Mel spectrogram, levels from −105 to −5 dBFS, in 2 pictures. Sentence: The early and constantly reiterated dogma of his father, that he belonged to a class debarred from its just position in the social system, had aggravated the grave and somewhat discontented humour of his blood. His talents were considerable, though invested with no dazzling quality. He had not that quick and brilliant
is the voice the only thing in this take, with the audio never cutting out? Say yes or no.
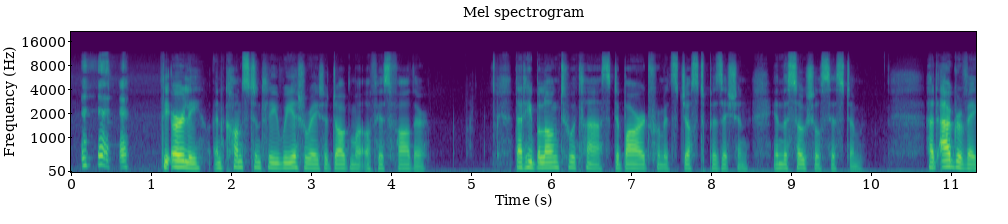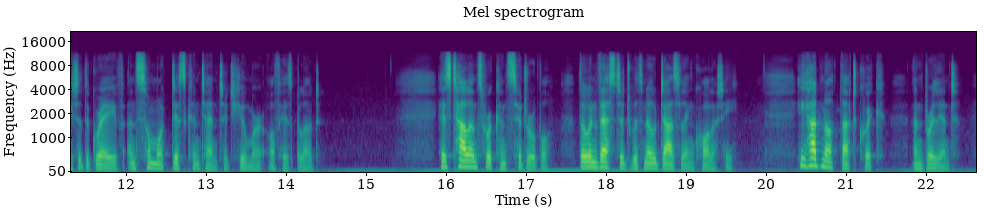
no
